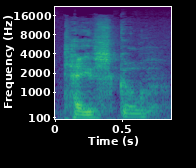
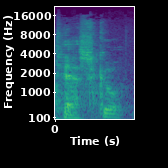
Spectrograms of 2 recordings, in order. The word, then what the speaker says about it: Teisco: What I can tell you is that this is the Teisco guitar, and that's the right pronunciation, Teisco, not Tesco.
